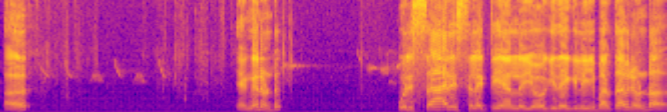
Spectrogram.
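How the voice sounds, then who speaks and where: A man's voice: a little high, moderate pace, bright, forceful tone. An actor playing a cheerful husband who jokes and teases his wife in a family scene of a TV serial. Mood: jovial. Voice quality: jovial, joking. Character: cheerful, teasing husband bringing a wedding gift. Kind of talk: TV serial acting.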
